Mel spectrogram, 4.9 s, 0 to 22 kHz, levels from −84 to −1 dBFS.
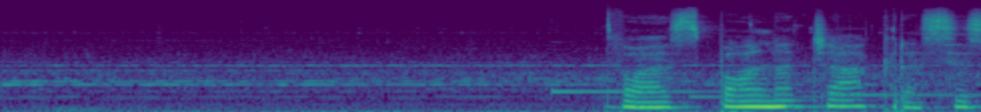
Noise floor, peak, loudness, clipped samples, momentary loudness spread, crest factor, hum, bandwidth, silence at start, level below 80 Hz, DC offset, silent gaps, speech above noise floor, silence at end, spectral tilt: -50 dBFS; -16 dBFS; -28 LUFS; under 0.1%; 25 LU; 16 dB; none; 16.5 kHz; 0 s; -58 dBFS; under 0.1%; none; 22 dB; 0 s; -4.5 dB/octave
